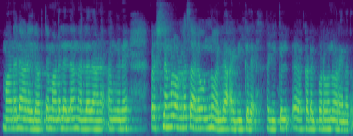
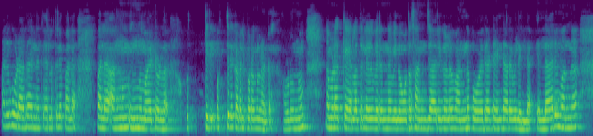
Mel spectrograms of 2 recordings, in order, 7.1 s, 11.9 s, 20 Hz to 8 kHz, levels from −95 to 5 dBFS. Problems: none marked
